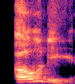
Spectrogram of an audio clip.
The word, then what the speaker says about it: Otey: but and your last name is is pronounced oot Odie Odie okay Odie okay thank you for being guest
